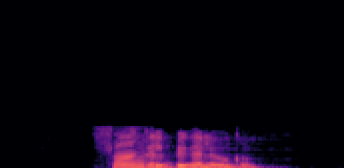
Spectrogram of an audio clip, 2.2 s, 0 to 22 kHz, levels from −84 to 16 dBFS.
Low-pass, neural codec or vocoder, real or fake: 5.4 kHz; none; real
